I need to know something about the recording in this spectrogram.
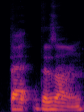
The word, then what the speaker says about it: DAZN: The Zone. The Zone, that's it. I don't even know how to pronounce it.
